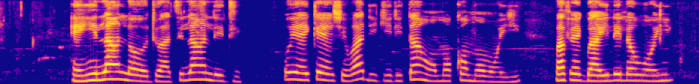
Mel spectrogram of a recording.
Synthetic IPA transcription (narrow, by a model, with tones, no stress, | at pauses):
ɛ˨j̃ĩ˧la˦n̩˦lɔ˧ɔ˨do˨a˨ti˧la˦n̩˦le˧di˨ | o˦jɛ˧i˧kɛ˦˧˨ʃe˨wa˨˦di˧ɡi˨di˨tã˦˨w̃ɔ̃˧ɔ˧mɔ̃˧kɔ̃˦˨mɔ̃˧˨w̃ɔ̃˨jiː˨˦ | ba˦fɛ˦ɡ͡ba˧i˧le˦lɔ˦wɔ˦j̃ĩ˦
